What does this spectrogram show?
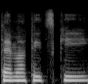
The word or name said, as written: tematicky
